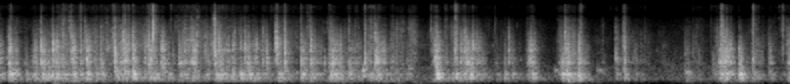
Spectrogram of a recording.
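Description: Freshly caught mackerel flapping and drumming against the hard surfaces of a small boat: a rapid, dense run of knocks and taps that thins out to scattered single knocks about halfway through.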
